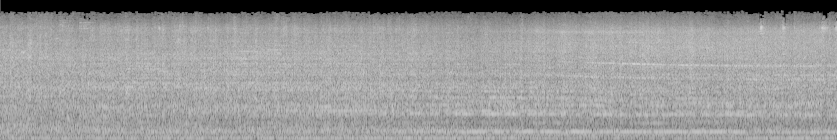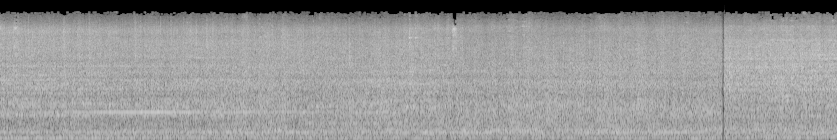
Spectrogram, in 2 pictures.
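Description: A freight train rumbles and clatters past close by.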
